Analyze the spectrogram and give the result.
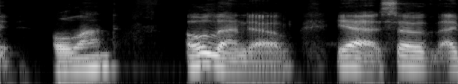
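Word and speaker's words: Åland: from the Aland Islands, is that the right pronunciation? You know, that there's How is it? How do you say it? Aland.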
